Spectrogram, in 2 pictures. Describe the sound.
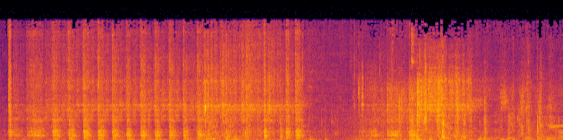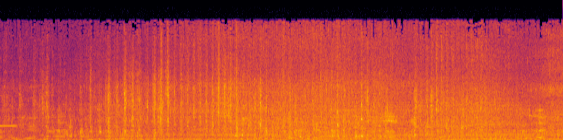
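A boat engine on a diving research ship anchored on limestone ground off Grenå cranks in rapid pulses, falters briefly, then catches and settles into a loud, steady low rumble.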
